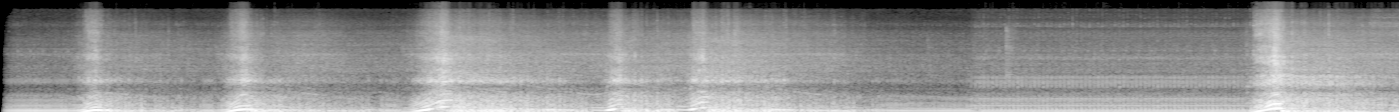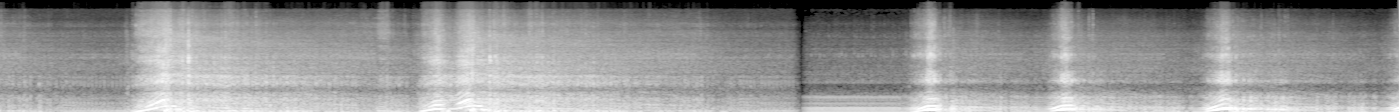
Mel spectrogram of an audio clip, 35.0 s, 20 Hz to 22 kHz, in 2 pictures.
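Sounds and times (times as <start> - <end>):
car engine idling: 0.0 - 34.9
car engine revving: 0.1 - 11.4, 12.1 - 34.9.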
